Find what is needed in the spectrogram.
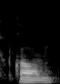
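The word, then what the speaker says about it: comb: بي حرف البي بيقوللك عندنا حرف البي نادرا ما يستخدم بعد حرف البي بعد حرف الام قصدي يعني لما يجي ام في الاخر البي في الاخر وقبلها ام غالبا البي مش بتنطق زي الكلمات دي اصبع الابهام صام صم خروف لام اتصل كلايم مشط كومب سباك بلامر طبعا البي ما تقلعش نفس الكلام سايلنت اللي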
